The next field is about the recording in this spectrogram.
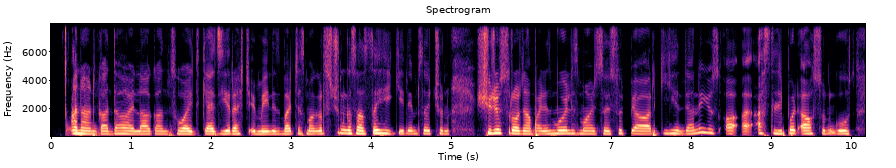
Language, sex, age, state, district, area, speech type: Kashmiri, female, 30-45, Jammu and Kashmir, Budgam, rural, spontaneous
